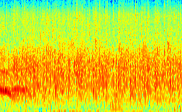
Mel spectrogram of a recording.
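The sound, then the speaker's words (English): Audience applause erupts as a round for the producer: dense, steady clapping that stays loud and even for the whole stretch without a clear break. “before the scores, big round of applause for producer Emma. Emma Corsham, everybody.”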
